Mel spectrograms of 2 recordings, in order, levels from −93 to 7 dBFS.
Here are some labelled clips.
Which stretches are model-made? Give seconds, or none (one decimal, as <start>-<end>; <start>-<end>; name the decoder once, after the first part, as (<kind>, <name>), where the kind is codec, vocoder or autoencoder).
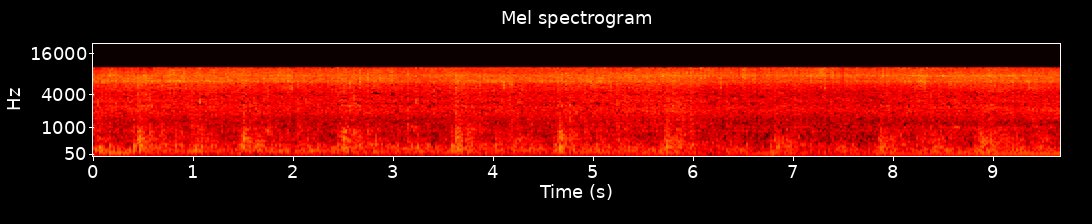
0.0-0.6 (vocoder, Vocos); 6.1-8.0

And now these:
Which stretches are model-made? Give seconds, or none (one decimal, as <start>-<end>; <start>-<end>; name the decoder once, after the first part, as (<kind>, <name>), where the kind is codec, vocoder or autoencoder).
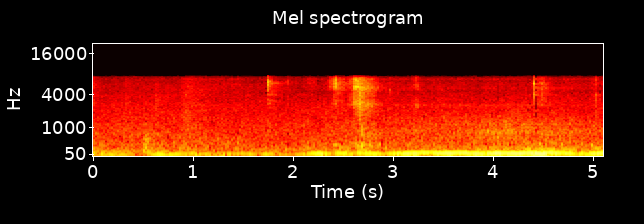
0.9-1.5 (vocoder, Vocos); 2.1-5.1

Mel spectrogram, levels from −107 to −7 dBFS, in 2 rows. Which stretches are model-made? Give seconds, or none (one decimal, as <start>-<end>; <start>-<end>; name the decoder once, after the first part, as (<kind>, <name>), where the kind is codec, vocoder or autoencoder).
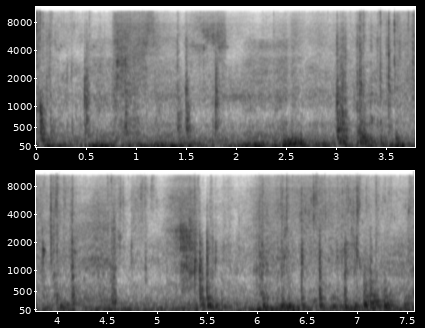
none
